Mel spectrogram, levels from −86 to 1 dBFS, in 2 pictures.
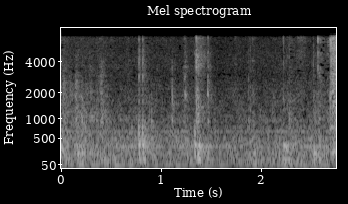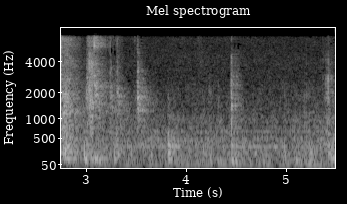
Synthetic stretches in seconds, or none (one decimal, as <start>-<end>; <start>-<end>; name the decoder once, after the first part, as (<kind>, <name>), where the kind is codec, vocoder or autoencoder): none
